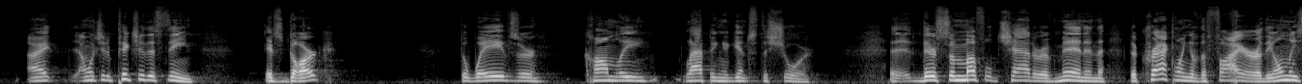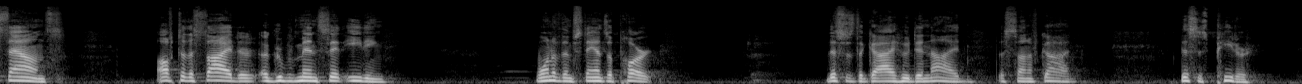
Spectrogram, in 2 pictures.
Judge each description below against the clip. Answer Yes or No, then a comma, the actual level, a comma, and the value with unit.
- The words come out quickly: No, average, 145 wpm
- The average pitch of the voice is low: No, medium, 160 Hz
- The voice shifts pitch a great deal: No, average, 4.2 semitones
